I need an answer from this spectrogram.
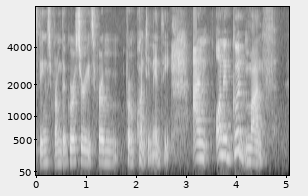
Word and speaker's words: Continente: So typically we actually buy from Continente or Continent. I would say Continent, but that's not the Portuguese pronunciation.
